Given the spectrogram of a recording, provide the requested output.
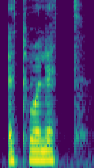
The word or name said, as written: et toalett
